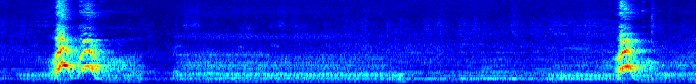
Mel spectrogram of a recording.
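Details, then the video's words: Schnauzer named Madison barks at animals shown on television: a quick double bark opens, then a steady low hum of TV sound for several seconds, and one more sharp bark near the end. "Schnauzer Barks at Animals on TV"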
